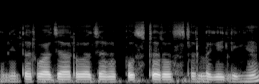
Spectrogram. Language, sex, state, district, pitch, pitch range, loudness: Awadhi, male, Chhattisgarh, Balrampur, 120 Hz, 115-125 Hz, -16 LUFS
